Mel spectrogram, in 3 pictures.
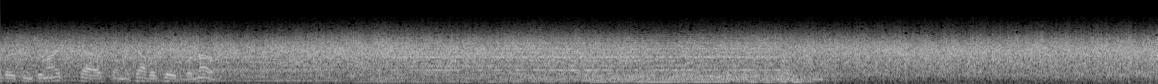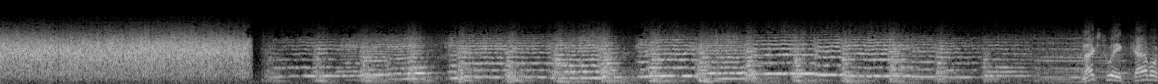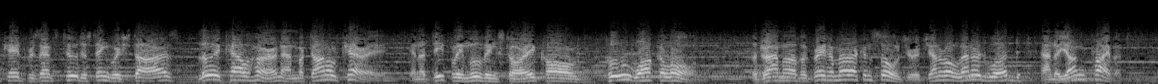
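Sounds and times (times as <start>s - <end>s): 
orchestra playing: 0.0s - 10.2s, 13.2s - 34.7s
large theater audience applauding: 0.0s - 22.9s
speech: 0.2s - 2.8s, 22.7s - 34.7s.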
